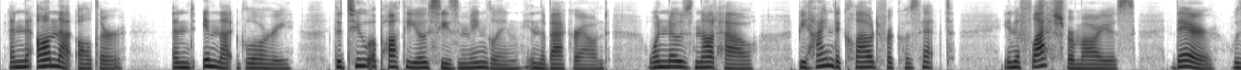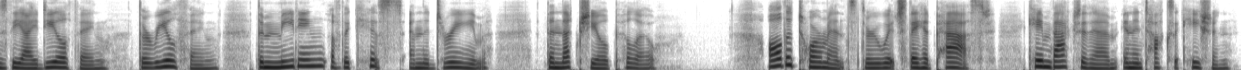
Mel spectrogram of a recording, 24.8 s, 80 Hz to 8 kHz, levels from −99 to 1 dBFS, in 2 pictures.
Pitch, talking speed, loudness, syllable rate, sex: 195 Hz, 150 wpm, -20 LUFS, 4.5 syllables/s, female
